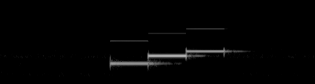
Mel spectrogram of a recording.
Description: Telephone call progress tone (North American plan), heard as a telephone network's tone, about 980, 1430, 1800 Hz, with room echo. Special information tone.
